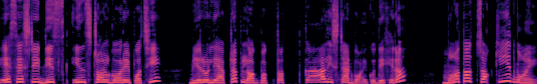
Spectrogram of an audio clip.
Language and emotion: Nepali, surprised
